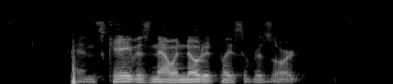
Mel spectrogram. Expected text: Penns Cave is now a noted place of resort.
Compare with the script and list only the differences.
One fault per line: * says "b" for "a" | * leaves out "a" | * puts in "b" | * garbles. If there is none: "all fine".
all fine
